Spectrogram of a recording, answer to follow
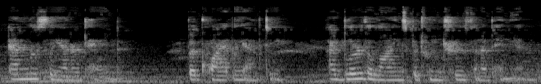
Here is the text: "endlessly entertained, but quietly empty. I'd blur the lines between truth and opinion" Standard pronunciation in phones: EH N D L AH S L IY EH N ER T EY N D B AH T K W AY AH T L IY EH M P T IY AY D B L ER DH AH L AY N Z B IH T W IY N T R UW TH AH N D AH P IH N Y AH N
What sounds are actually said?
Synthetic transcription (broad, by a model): EH N D L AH S L IY EH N ER T EY N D B AH T K W AY AH T L IY EH M P T IY AY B L ER DH AH L AY N Z B IH T W IY N T R UW TH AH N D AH P IH N Y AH N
